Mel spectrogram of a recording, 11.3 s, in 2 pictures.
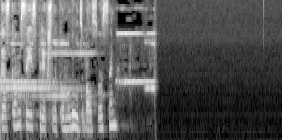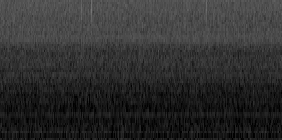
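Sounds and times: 
speech: 0:00.0 - 0:02.5
parliamentary vote-call electronic bell ring: 0:00.0 - 0:03.2.

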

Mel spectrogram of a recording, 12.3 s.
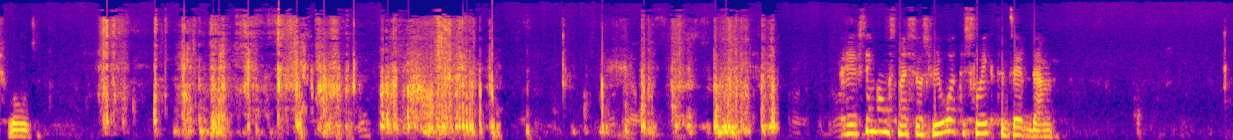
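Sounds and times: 
speech: 0:00.0 - 0:00.6, 0:03.0 - 0:04.6, 0:08.4 - 0:10.7
paper rustling near a microphone: 0:01.0 - 0:07.8.

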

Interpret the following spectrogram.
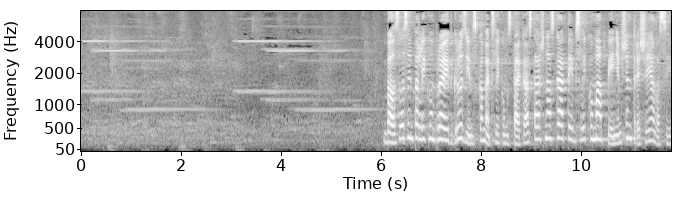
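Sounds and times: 
parliament voting bell ringing: 0:00.0 - 0:02.1, 0:03.0 - 0:07.1
murmur of voices: 0:00.0 - 0:11.8
speech: 0:06.0 - 0:11.8.

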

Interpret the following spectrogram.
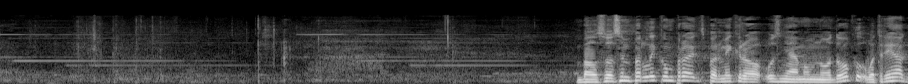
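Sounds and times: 
parliament chamber bell signalling a vote: 0:00.0 - 0:08.0
soft murmur: 0:00.0 - 0:09.0
shuffling: 0:00.2 - 0:05.4
speech: 0:05.8 - 0:09.0.

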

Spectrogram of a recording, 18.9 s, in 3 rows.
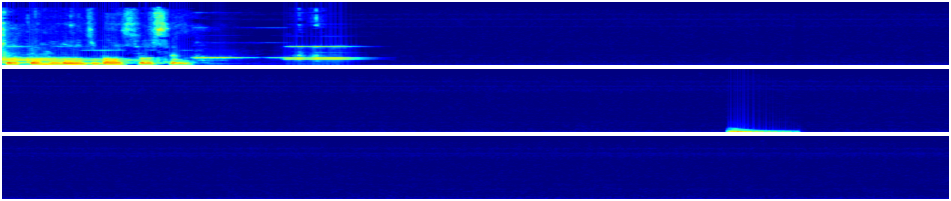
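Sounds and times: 
speech: 0:00.0 - 0:01.4
parliamentary voting bell electronic chime: 0:00.0 - 0:02.6
low sound: 0:11.2 - 0:11.7.

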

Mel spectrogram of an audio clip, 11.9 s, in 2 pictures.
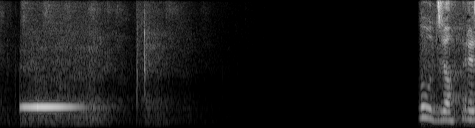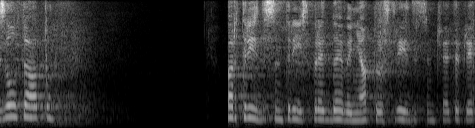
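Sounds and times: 
parliament voting bell electronic tone: 0:00.3 - 0:01.2
speech: 0:05.3 - 0:06.8, 0:08.8 - 0:11.8.

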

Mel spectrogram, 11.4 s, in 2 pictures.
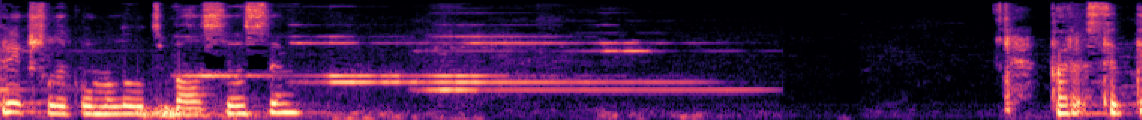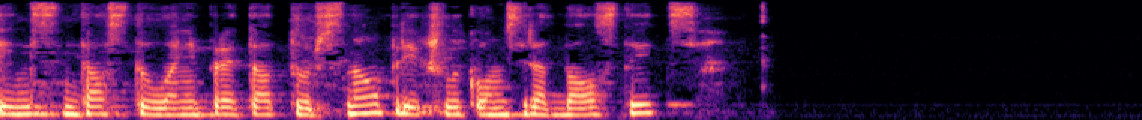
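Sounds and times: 
speech: 0:00.0 - 0:01.8, 0:05.3 - 0:09.4
parliament chamber electric bell before vote: 0:00.0 - 0:03.9.

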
